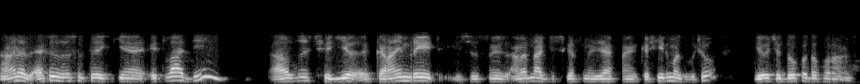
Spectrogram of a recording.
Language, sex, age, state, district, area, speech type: Kashmiri, male, 18-30, Jammu and Kashmir, Anantnag, rural, conversation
